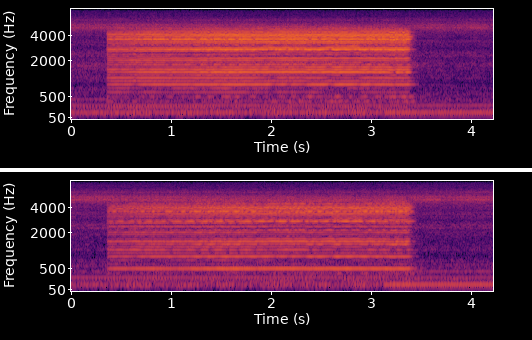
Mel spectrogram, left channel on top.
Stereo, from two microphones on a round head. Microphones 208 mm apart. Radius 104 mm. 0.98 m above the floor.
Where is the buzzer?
35° left (ahead or behind), 1.1 m.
